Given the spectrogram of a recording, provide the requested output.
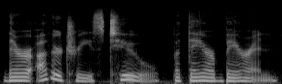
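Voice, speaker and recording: A woman narrating a guided meditation in a soothing, gently instructive way, pausing between short phrases. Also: low voice, expressive, vocal fry, no echo.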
